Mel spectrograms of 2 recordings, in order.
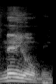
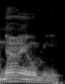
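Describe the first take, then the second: First: Naomi pronounced NAY-oh-mee; first-syllable NAY. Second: Naomi pronounced NIGH-oh-mee; first-syllable NIGH. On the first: Shown as a demonstration. Giving the name as he always thought, Naomi as NAY-oh-mee. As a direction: open Naomi with a "nay" sound. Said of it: "I always thought it was Naomi". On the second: Retold or imitated. Mimicking what everybody else says, Naomi as NIGH-oh-mee. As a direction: open Naomi with a "nigh" sound. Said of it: "everybody else out here talking about".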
